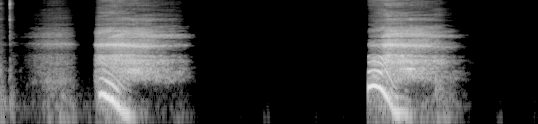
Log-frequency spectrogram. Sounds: Sigh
